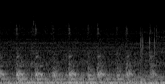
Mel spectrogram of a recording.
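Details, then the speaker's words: Noritz N-0751M-DV tankless water heater showing error 66 with no water being drawn: low steady buzz with faint pulsing about six times a second; the failing bypass valve (water servo) straining to open or close. "that's the valve trying to close or open probably open so that it will you know you're not forcing things through"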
